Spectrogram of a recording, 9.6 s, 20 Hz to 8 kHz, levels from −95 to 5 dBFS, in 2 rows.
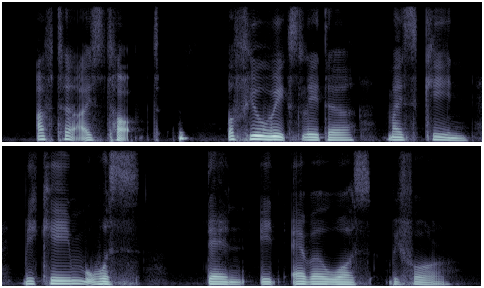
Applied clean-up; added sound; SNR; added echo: neural mask model Resemble Enhance denoiser.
